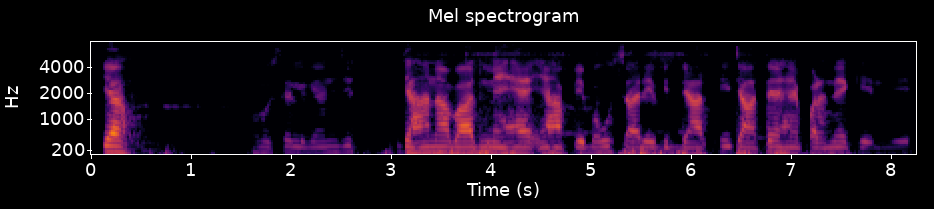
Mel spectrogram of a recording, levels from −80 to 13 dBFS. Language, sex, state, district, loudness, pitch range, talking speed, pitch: Hindi, male, Bihar, Jahanabad, -29 LUFS, 135-150 Hz, 100 wpm, 140 Hz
